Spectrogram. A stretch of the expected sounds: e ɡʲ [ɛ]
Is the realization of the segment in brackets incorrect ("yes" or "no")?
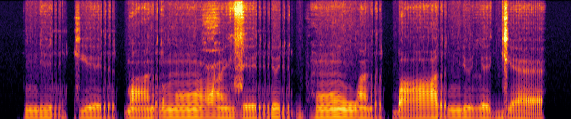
yes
